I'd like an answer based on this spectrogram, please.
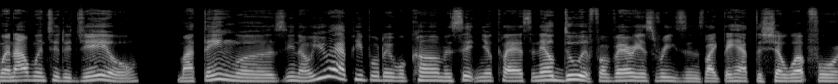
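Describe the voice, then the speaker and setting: With an American accent, a woman has a plain, everyday voice with a fairly low pitch, moderate pace and ordinary pitch variation. The recording is very clean with a silent background, and the sound is dry and close with no echo. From US Mid-Atlantic (DC area). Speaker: army veteran and resilience speaker. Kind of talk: podcast interview.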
